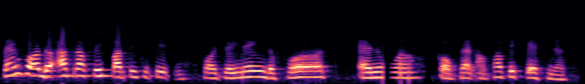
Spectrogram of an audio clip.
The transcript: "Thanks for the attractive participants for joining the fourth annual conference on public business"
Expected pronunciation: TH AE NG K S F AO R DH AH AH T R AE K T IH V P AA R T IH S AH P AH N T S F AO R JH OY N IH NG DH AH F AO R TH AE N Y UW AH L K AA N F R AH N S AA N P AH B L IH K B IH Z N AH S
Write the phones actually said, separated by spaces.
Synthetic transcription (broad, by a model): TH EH NG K F AO R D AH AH T R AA K T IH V P AA R T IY S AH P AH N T F AO R JH OY N IH NG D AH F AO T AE N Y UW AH L K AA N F R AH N AA N P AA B L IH K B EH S N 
